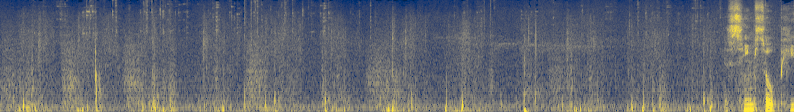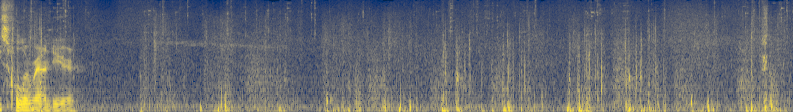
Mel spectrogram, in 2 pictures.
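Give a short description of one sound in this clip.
A horse gallops with steady, rhythmic hoofbeats on soft ground.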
